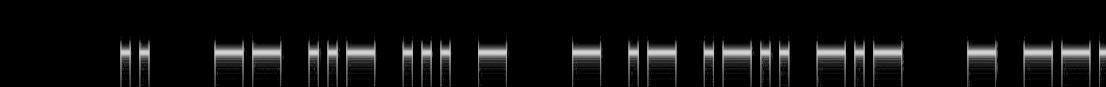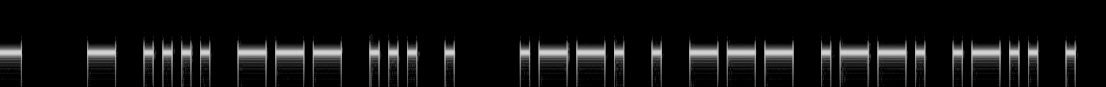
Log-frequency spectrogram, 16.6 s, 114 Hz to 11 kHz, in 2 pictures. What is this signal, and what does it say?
Morse code, heard as a keyed tone, about 17 wpm, 700 Hz. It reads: I MUST TALK TO THOSE PEOPLE
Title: Sentences from Top 1000 Words - Review Part 1 - 17wpm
